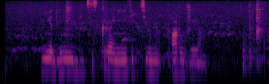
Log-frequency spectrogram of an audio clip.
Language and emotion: Russian, angry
